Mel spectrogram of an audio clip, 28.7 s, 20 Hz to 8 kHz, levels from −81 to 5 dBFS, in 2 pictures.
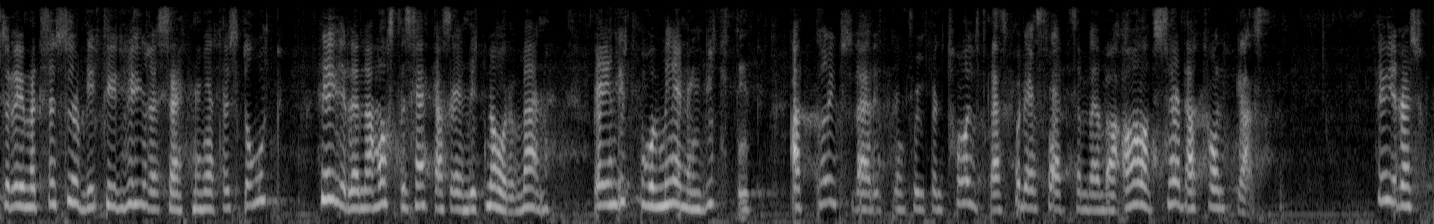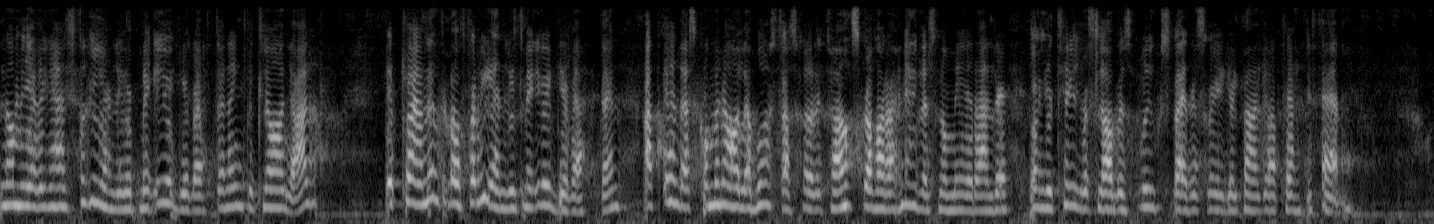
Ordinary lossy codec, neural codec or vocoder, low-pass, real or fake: none; codec, 24 kHz, 1.5 kbps, HILCodec; 7.2 kHz; fake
